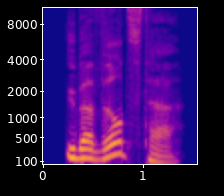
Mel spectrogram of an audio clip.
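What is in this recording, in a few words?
"überwürzter", German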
